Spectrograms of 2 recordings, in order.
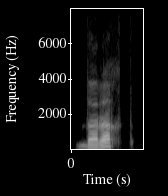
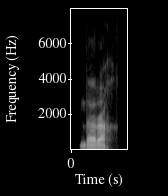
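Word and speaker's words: درخت: दरख्त तो दरखत नहीं है दरख्त है तो वो ख की साउंड बहुत कम है वहां दरखत दरखत समझ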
